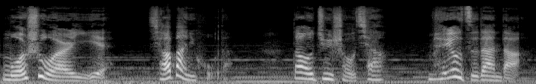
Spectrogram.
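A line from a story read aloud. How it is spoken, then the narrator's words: Hearty laughter. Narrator (Chinese): 魔术师朋友哈哈大笑道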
